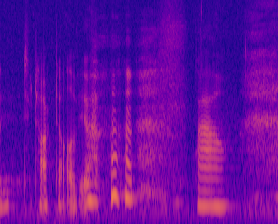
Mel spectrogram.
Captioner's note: chuckles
